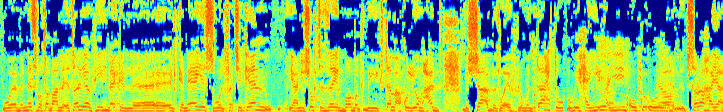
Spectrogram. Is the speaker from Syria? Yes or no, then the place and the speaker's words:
no; Egypt; ده احنا كلنا مصريين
